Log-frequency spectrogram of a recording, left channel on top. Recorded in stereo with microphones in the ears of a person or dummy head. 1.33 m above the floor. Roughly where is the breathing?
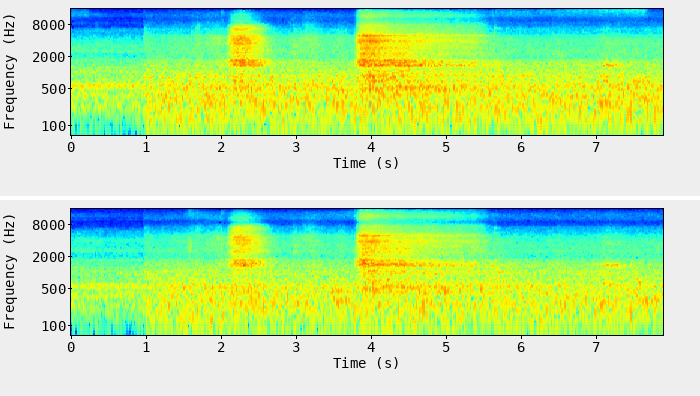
Centre.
